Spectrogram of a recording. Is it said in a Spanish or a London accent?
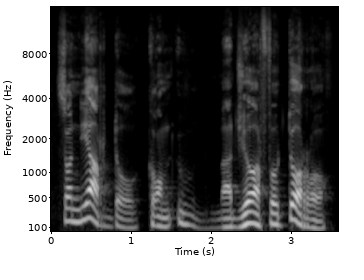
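Spanish. It is said trying for a Spanish accent.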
